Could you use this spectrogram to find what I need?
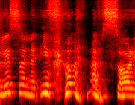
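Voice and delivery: speech broken up by laughter throughout. Reading newly drawn tarot cards for viewers, laughing while talking. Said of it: "I'm laughing now".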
